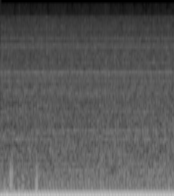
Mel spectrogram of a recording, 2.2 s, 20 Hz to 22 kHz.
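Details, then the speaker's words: BMW E91 335i wagon N54 engine at idle after the ignition coil swap (misfire code had moved to cylinder 2 with the coil, confirming a faulty coil); engine not yet warm. Low, even idle with no stumble or skipped beats: no misfire, normal idle. "okay so as you can hear no misfire just to be sure we're going to read the code"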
